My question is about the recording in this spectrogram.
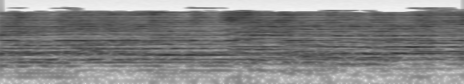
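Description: Parade soundtrack music: choir voices singing over orchestral backing, at a steady level.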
